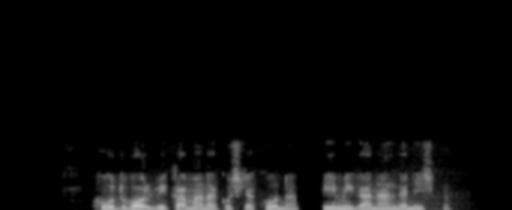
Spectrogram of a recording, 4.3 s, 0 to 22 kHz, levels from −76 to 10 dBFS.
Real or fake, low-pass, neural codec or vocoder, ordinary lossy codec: real; 7.2 kHz; none; Opus, 64 kbps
